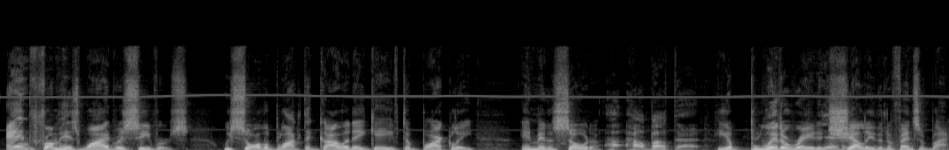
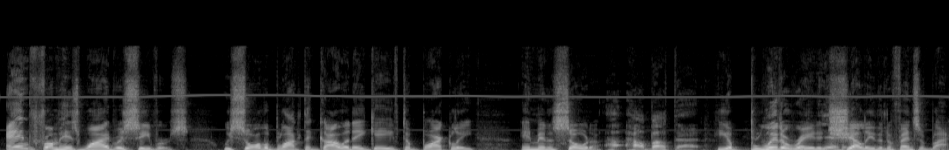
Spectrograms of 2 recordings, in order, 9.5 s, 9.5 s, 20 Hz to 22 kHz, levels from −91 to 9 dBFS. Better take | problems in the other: neither | high-pitched whine; faint; throughout; 8 kHz, 30 dB below the speech; the same in both

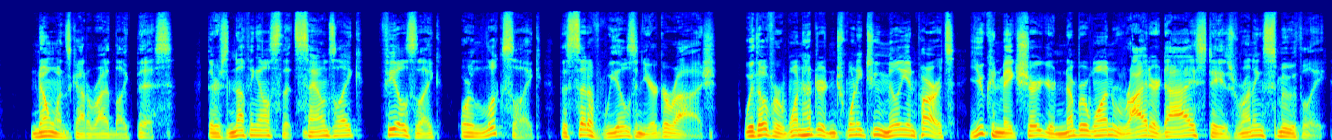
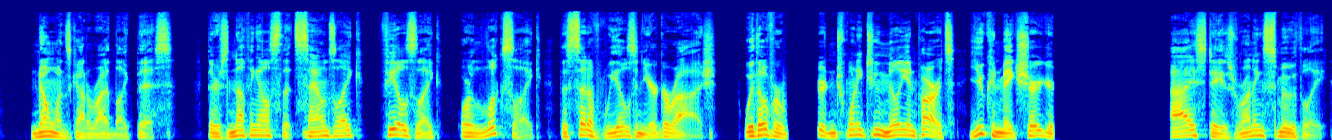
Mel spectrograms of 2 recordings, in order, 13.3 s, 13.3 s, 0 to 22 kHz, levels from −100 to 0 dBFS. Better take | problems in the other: first | audio cutting out; at 8 s and at 11 s for 1 s

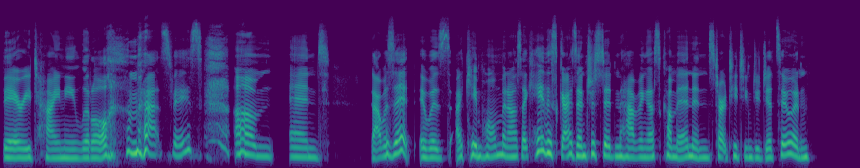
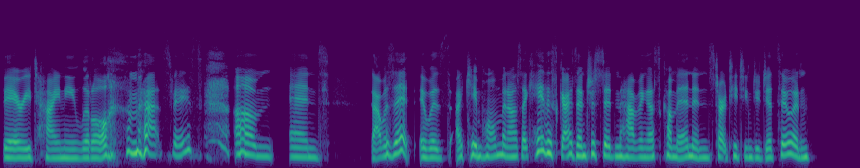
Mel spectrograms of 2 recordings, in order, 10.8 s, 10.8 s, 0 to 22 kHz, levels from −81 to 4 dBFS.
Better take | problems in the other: first | muffled; slightly; fading above 3 kHz

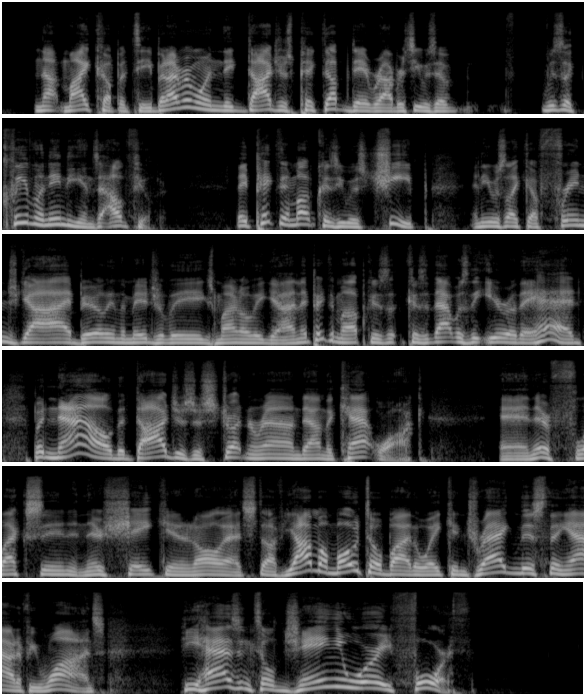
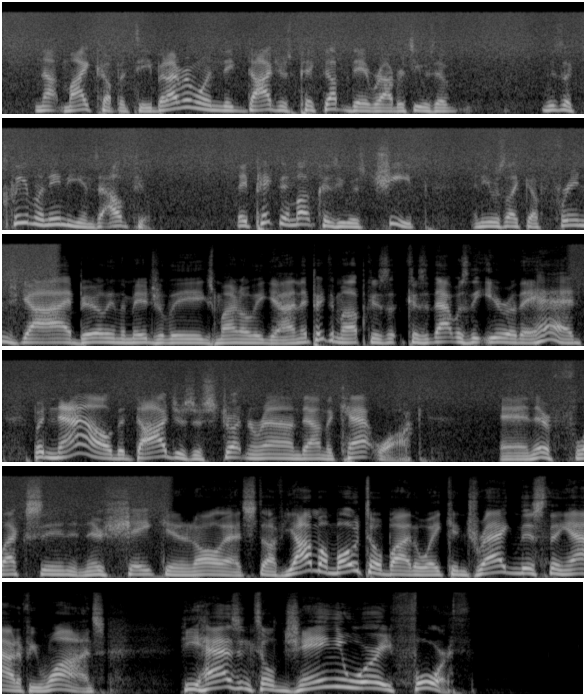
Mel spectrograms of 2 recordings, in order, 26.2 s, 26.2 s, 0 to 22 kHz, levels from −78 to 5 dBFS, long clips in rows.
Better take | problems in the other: first | hiss; loud; until 9 s and from 13 to 19 s; 9 dB below the speech

